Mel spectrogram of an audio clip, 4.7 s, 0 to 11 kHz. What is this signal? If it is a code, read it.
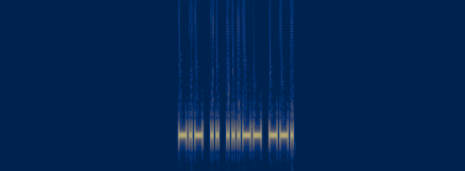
Morse code, heard as a keyed tone, about 46 wpm, 700 Hz. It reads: KI3G
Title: USA Call Signs - 4 Characters - Repeated 3x - 45wpm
